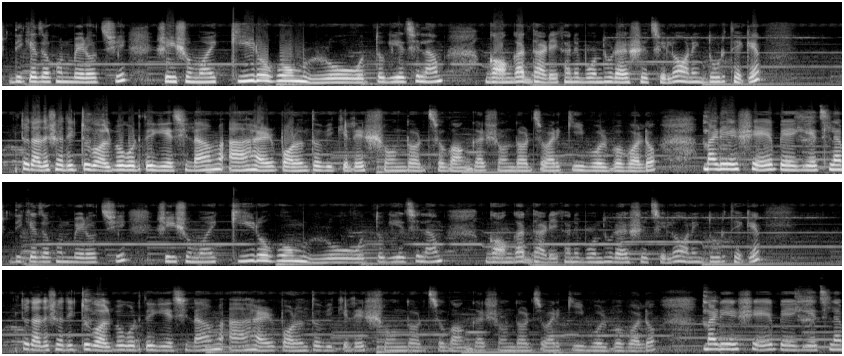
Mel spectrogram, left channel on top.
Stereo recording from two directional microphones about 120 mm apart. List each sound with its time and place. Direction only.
0.1 s a woman's voice: 40° left (ahead or behind)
